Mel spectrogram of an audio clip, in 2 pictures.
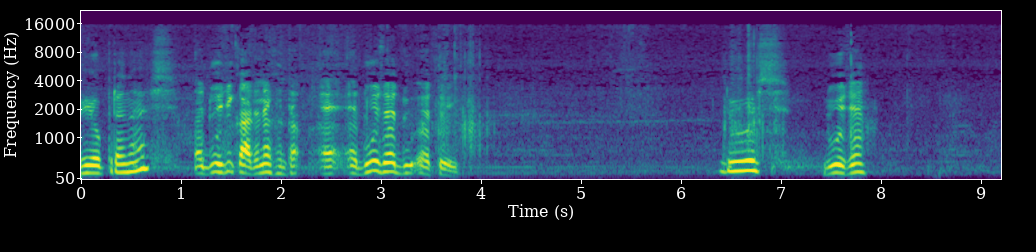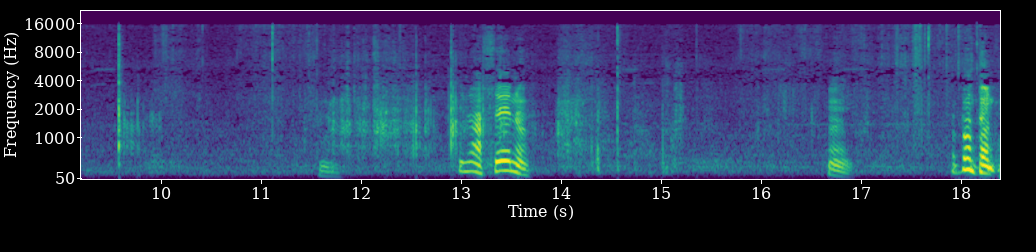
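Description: Hands scrape and dig in dry soil.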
